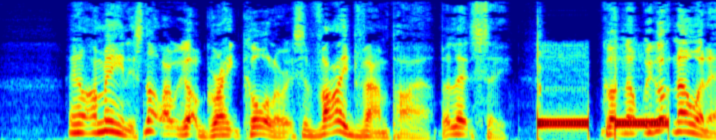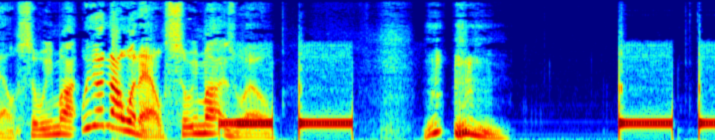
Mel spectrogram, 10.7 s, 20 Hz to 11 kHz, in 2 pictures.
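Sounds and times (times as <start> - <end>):
speech: 0.5 - 3.9, 4.5 - 7.5, 8.5 - 9.2
telephone ringing tone on an outgoing call-back: 4.0 - 5.0, 7.0 - 8.0, 10.0 - 10.7
throat clearing: 8.6 - 9.2.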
